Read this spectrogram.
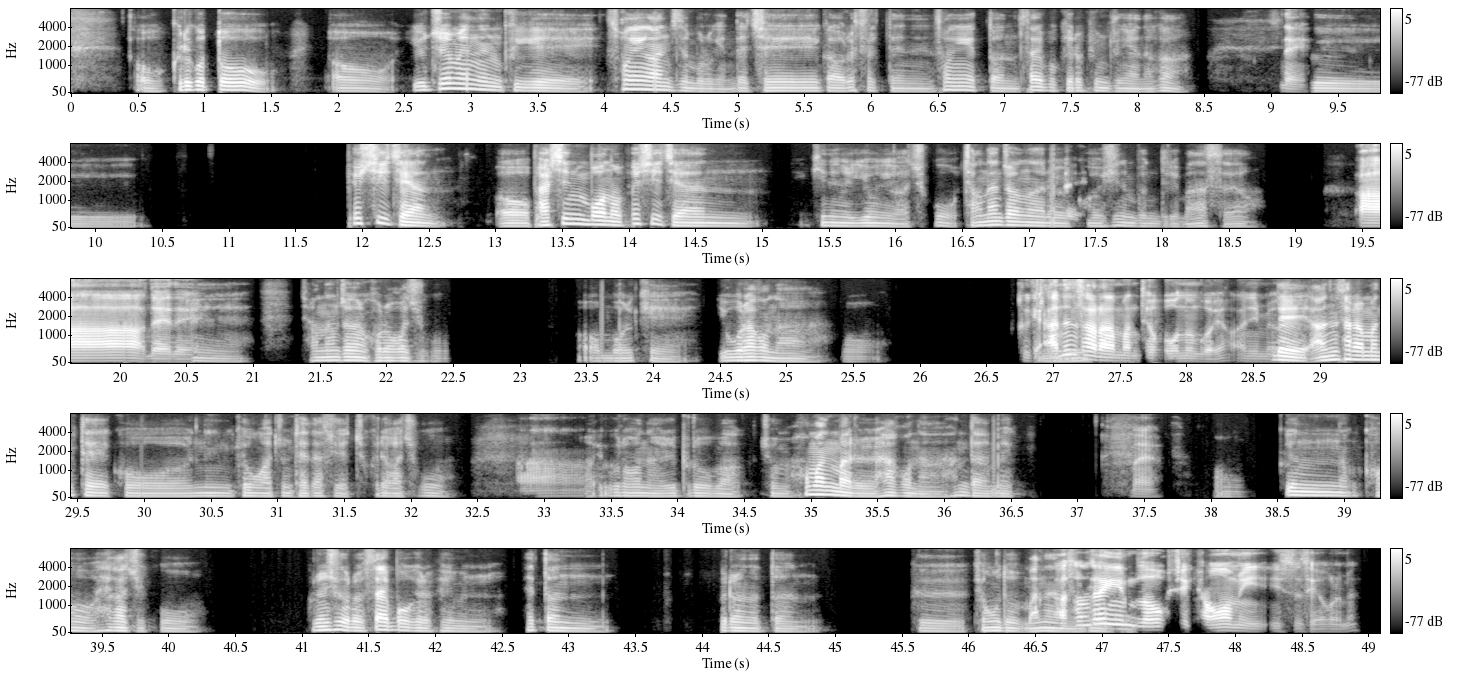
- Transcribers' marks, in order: other background noise; tapping
- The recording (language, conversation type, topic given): Korean, unstructured, 사이버 괴롭힘에 어떻게 대처하는 것이 좋을까요?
